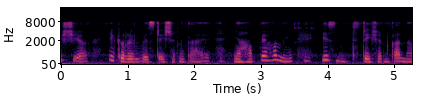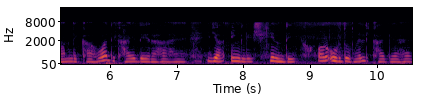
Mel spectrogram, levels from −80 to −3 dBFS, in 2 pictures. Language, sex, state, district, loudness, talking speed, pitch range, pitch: Maithili, female, Bihar, Saharsa, -42 LUFS, 160 wpm, 195-235 Hz, 205 Hz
